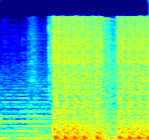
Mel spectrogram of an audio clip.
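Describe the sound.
Rapid automatic gunfire: a loud, continuous rattle of closely spaced shots begins abruptly after a short, quieter tonal passage, dips briefly and then surges again in a second burst.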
